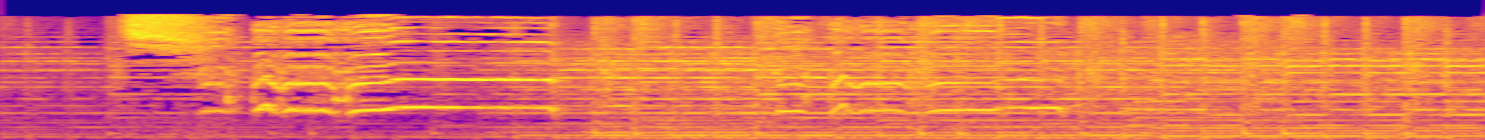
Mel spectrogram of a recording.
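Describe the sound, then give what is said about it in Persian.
A rooster crows loudly, a long, wavering cock-a-doodle-doo, with a steady low hum and more drawn-out crowing continuing underneath. No one speaks. “خروس ها چقدر خوشحالن از این موضوع.”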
